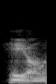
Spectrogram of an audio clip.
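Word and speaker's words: heall: Notice the emphasis on the importance of the hall, again pronounced heal in Old English, and the rituals of eating, drinking, talking, sleeping.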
